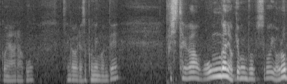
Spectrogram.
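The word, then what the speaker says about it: Psyche: 추후에 푸시케는 그 정신, 영혼의 여신이 또 되어요. 그래서 올림푸스에 올라가서 여신까지 되어서 영생을 누리게 되는데, 이 푸시케는 영어 발음이 사이키라고 하고요.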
